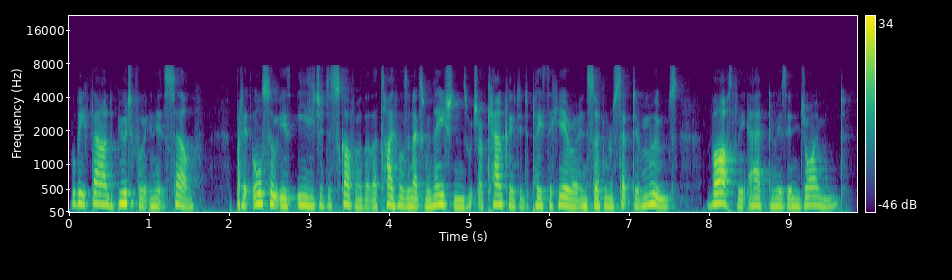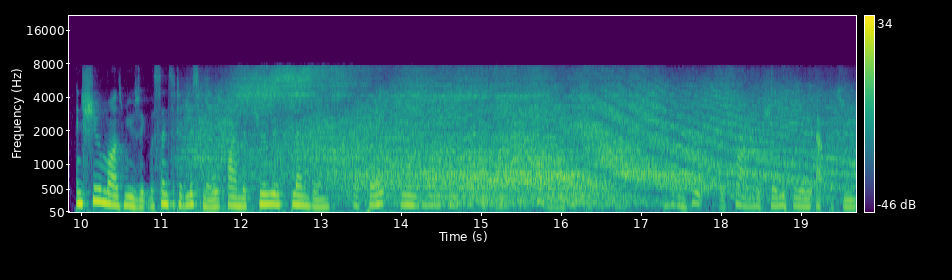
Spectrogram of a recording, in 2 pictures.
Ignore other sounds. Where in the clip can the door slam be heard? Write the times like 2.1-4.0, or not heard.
not heard.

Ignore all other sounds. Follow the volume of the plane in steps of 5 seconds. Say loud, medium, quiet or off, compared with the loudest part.
off, off, loud, loud.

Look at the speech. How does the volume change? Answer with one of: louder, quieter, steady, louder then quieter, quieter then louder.
quieter.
